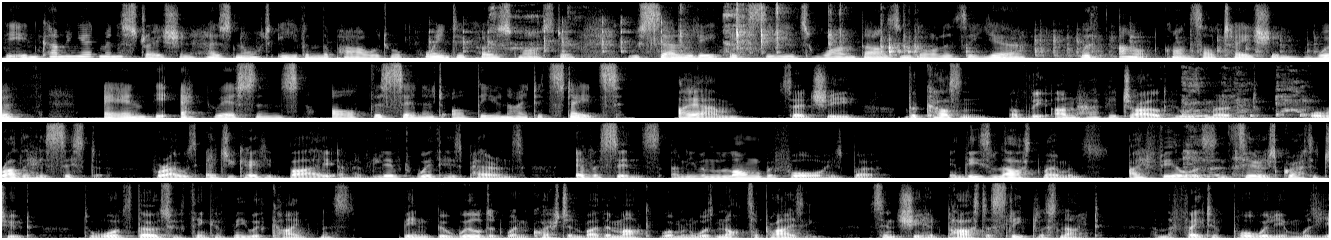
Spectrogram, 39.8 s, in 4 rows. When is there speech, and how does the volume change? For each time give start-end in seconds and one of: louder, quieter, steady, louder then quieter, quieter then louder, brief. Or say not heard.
0.0-10.1 steady
10.7-39.7 steady.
